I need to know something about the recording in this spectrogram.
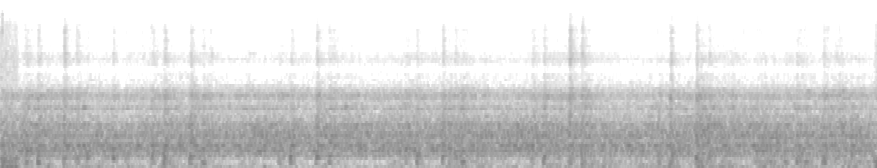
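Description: Steady rumble from inside a moving train carriage at night, with wheels rolling over rails in a continuous clatter and faint rhythmic clicks. The noise is constant, with no voices.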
